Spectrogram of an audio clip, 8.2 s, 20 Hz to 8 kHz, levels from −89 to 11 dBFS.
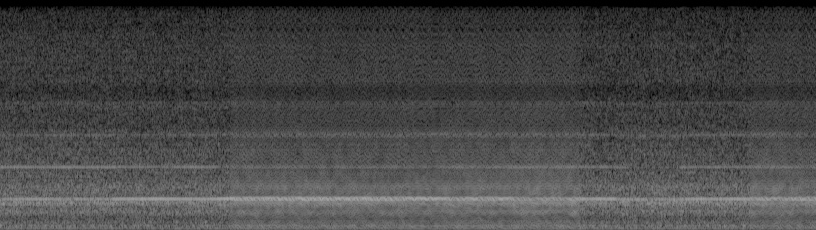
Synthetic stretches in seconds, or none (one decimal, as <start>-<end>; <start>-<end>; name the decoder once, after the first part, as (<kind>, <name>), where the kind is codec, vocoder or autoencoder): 2.3-5.8 (vocoder, Vocos); 7.5-8.2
